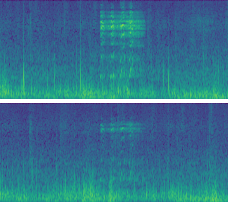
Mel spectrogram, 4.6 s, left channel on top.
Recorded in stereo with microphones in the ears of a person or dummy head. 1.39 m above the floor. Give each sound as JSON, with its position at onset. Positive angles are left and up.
{"t": 2.0, "sound": "laughter", "side_deg": 70}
